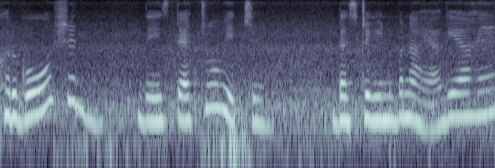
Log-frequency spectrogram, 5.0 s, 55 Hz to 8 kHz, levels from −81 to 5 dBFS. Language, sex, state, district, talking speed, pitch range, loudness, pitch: Punjabi, female, Punjab, Kapurthala, 95 wpm, 225-265 Hz, -14 LUFS, 240 Hz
